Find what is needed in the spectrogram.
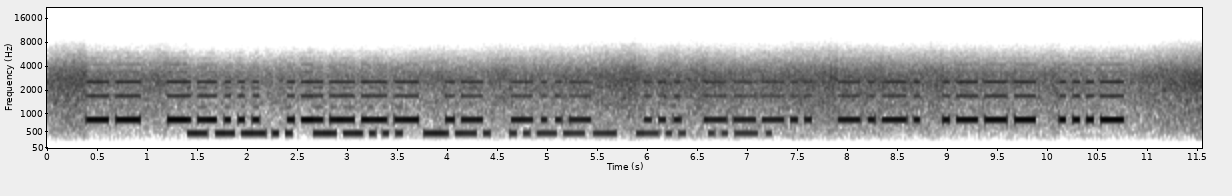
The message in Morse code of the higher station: M71AX S8CJV

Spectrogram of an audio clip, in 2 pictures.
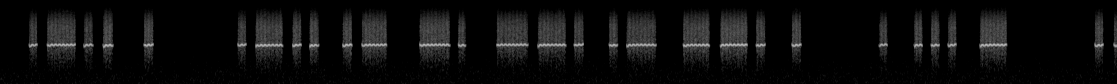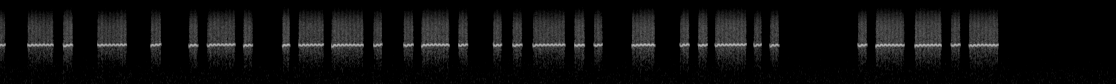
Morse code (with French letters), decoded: LE LANGAGE EST INTERPRÉTÉ À

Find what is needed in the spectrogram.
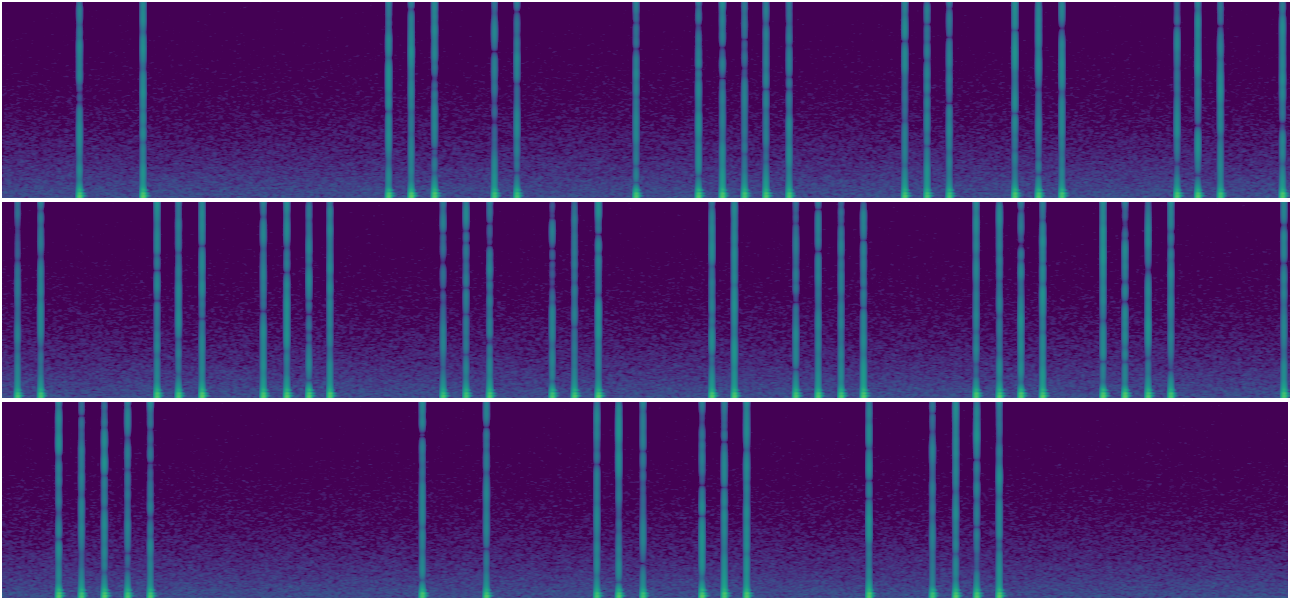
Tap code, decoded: A MENNONITE AND

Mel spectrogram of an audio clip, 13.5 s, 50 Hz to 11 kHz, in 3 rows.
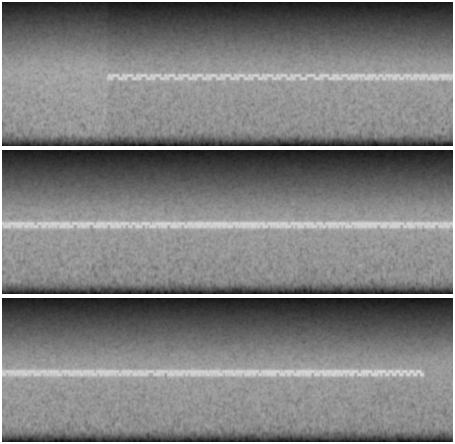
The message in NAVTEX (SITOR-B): ZCZC UE57 NAV WARNING 109. WRECK IN PSN 03-25N 002-41W.

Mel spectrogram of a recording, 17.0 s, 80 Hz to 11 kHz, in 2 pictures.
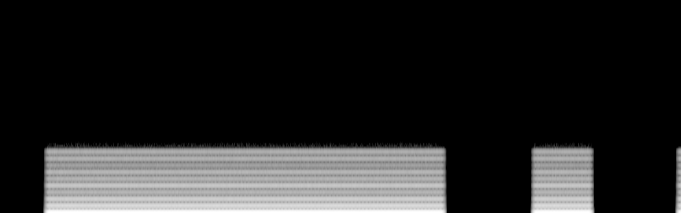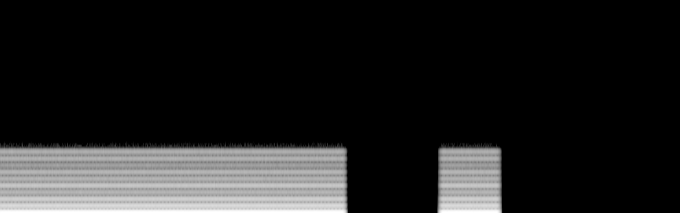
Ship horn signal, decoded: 1 long, 1 short, 1 long, 1 short

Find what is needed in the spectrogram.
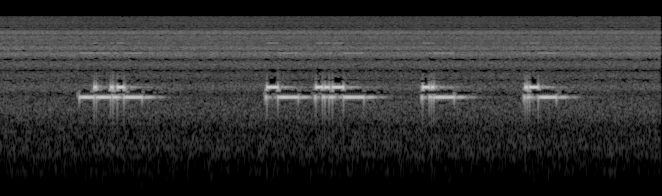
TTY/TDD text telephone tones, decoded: AT THE

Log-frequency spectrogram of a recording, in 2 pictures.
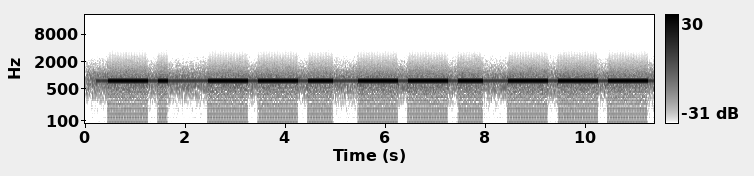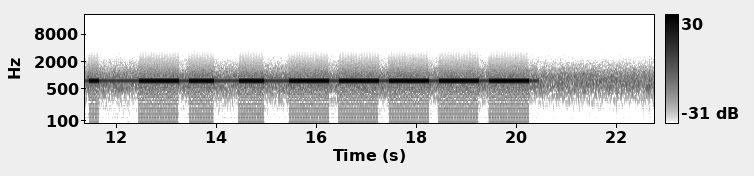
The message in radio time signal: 0 M 0 0 1 0 0 1 0 0 0 M 0 1 1 0 0 0 0 0

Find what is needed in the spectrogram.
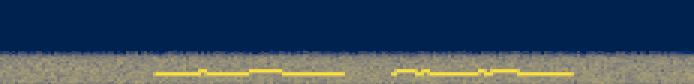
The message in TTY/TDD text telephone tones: THE

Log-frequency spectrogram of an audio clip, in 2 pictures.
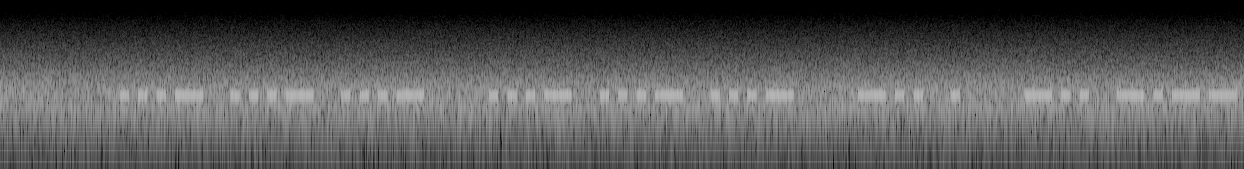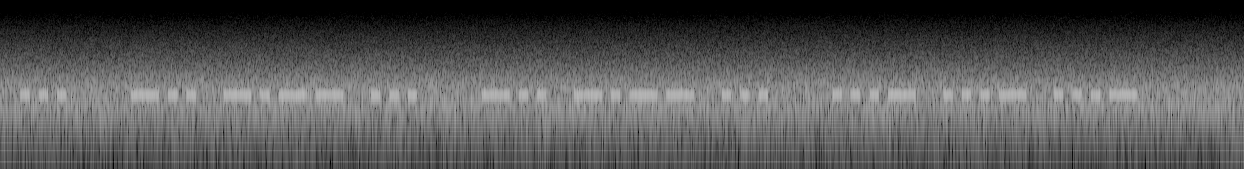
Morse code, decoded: VVV VVV DE DYS DYS DYS VVV

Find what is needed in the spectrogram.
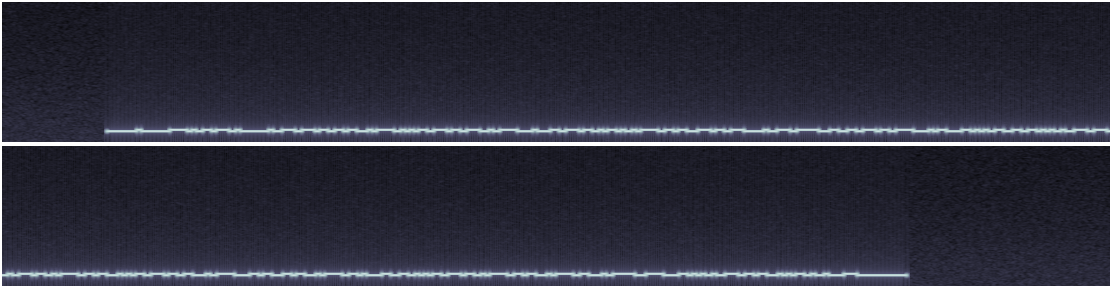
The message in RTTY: A LES NOU DEL MATI OBRIRAN ELS COLLEGIS ELECTORALS.

